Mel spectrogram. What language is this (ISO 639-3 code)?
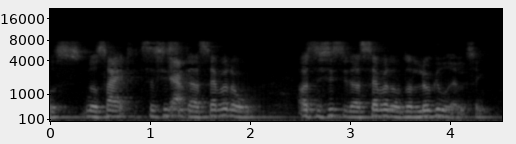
dan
